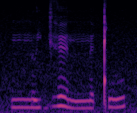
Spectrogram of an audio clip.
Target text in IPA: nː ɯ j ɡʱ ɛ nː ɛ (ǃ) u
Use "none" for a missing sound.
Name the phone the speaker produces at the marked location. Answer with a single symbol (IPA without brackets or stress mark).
ǃ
